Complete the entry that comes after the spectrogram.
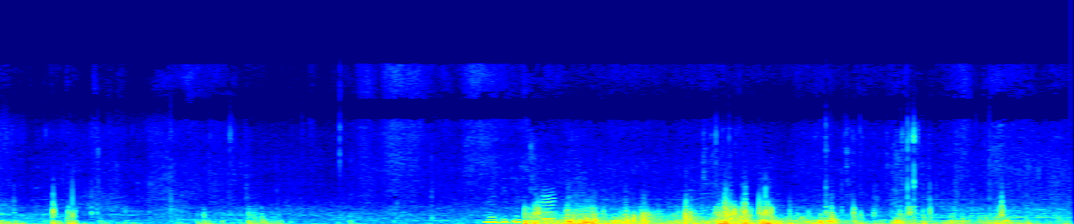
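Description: Strong gusting wind on a mountain platform in Zermatt in January, buffeting the microphone with loud, rough roaring that grows stronger midway, while people talk.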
